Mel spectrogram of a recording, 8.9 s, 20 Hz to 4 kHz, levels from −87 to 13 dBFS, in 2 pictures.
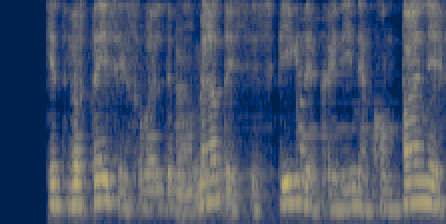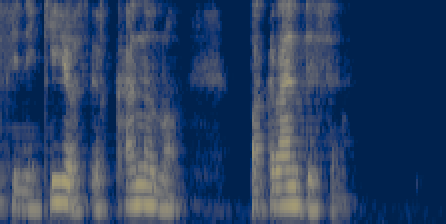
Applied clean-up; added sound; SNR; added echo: neural mask model DeepFilterNet 3.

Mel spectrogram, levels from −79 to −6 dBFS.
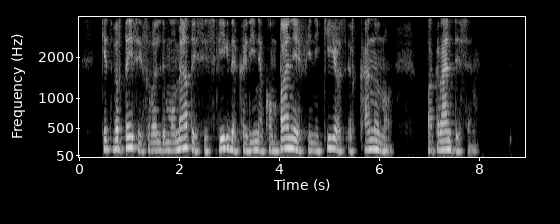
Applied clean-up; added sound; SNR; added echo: none; none; none; none.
